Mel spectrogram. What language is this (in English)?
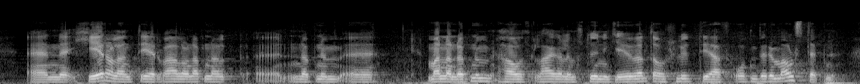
Icelandic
